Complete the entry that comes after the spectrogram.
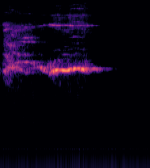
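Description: A dog lets out a single drawn-out bark, almost a yelp, lasting about a second at moderate loudness, with no voices or other sounds around it.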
